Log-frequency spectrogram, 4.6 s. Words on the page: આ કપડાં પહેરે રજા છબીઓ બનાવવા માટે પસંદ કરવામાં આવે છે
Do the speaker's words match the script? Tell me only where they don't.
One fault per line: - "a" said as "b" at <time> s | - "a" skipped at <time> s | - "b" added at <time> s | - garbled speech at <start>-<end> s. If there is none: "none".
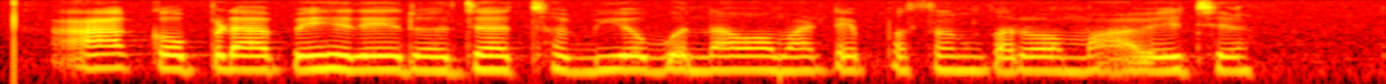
none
